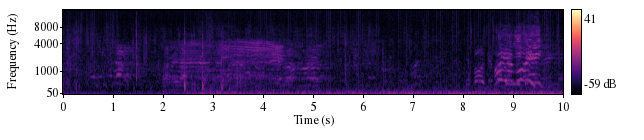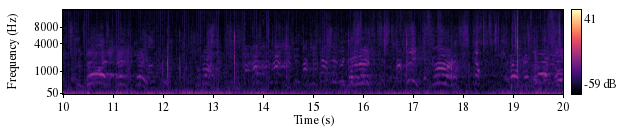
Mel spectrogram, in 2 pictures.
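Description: Hockey sticks clack against a ball on a pitch outdoors.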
